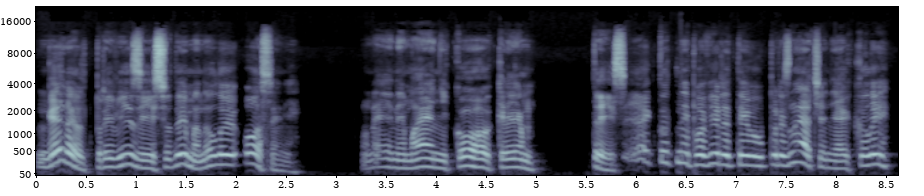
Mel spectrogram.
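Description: A man voicing an old, gentle mentor in an audiobook, speaking slowly and in a fatherly way. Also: on the high side, animated, dry recording, studio quality. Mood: earnest.

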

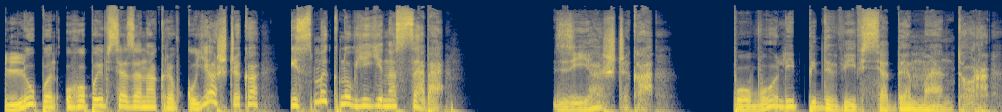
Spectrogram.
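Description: A man narrating an audiobook in an expressive scripted reading that shifts voices for the characters. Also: fairly low pitch, no echo, studio quality.

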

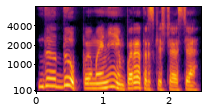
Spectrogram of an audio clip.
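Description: A woman's voice: fairly low pitch, big pitch swings, normal speed, a little mellow, no echo, clean studio sound. A man voicing an arrogant, mocking young female outlaw in an audiobook. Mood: scornful. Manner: scornful, mocking.

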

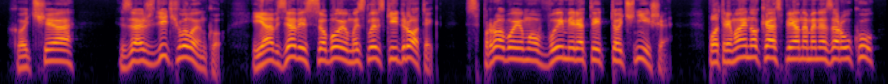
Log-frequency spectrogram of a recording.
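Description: A man reading the part of a sensible, quick-thinking boy in a storybook, speaking earnestly. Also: high-pitched, no echo, clean studio sound.

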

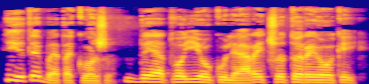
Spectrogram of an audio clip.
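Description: A man reading an audiobook, voicing a brutal teenage boy bully who speaks in a higher, slow, taunting voice. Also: animated, a little mellow, dry recording, clean studio sound, close to an everyday voice.

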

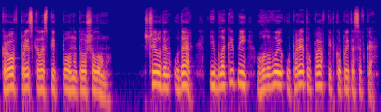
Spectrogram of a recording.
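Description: A male audiobook narrator telling a violent battle scene in a steady, vivid way. His voice sits a bit higher than most men's. It is recorded on a close studio mic in a completely dry sound. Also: moderate pace, no room sound. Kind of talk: dramatic scripted narration.

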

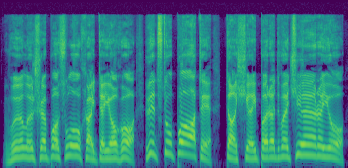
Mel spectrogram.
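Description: Gruff, hungry bears roar in loud indignation, as a man voices them. The delivery is raised and forceful, recorded dry and close for an audiobook. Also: high voice, animated, slow, no echo, exaggerated voice. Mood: outraged. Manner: roaring, indignant.

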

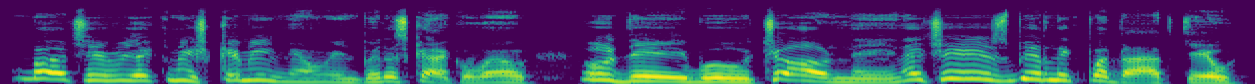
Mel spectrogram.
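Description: A man voicing a jumpy, excitable male gnome in an audiobook, insistent and anxious. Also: high voice, unhurried, no room sound, studio quality, pitched above the performer's own voice. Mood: jittery.

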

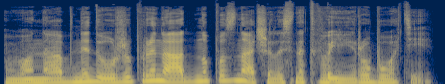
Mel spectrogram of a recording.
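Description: A woman reading aloud voices an ironic, cynical aristocrat who talks in a dry, mocking, unhurried way. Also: on the low side, no room sound, lightly acted. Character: suave ironic aristocratic man, amused and cynical.

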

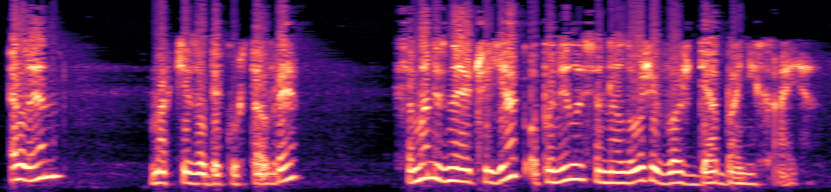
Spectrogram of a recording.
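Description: A man narrating an audiobook in a steady, unhurried storytelling voice. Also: high-pitched, vocal fry, breathy edge, no room sound, highs cut off.

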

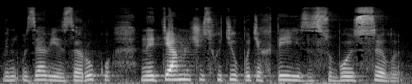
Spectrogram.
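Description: A woman narrating a classic novel as an audiobook in an expressive, dramatic way. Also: mid-range voice, fast talker. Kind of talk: scripted narration.

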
